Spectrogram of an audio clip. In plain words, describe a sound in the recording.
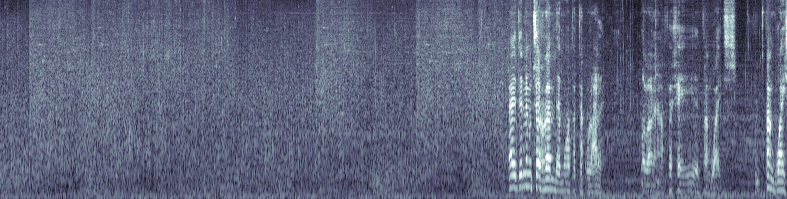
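Rubble crashes and rumbles as the ground caves in.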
